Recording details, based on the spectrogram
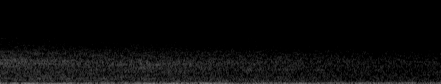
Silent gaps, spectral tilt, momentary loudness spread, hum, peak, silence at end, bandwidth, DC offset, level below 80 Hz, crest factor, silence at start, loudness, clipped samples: none; -6 dB/octave; 6 LU; none; -34 dBFS; 0 s; 8.4 kHz; under 0.1%; -52 dBFS; 14 dB; 0 s; -53 LUFS; under 0.1%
